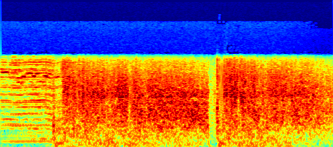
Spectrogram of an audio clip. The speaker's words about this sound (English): From under a blanket of snow, artillerymen dig out their ammunition, for this war waits on no weather. Before long, the big guns are ready to go into action and pound the Hun.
